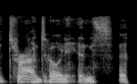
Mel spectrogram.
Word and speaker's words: Torontonian: Yeah, Torontonian.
